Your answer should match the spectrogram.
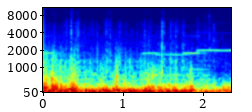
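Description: Strong wind buffeting the microphone as a steady low rumble, with the irregular flapping and snapping of a flag in the wind.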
